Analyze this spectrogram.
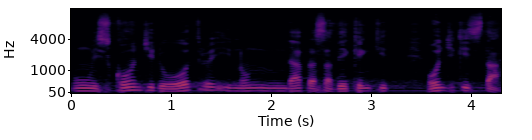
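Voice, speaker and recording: A man speaks with a slight non-native accent. His pitch is medium, with ordinary variation. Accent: slight foreign accent in Portuguese. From Ghana. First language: English (speaking Portuguese). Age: 40s. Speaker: pastor. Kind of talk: sermon. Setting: church. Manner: halting.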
